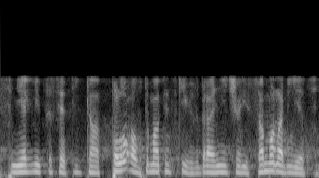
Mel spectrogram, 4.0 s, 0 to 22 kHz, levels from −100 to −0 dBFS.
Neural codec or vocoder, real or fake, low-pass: codec, 16 kHz, 2 kbps, FreqCodec, larger model; fake; 3.6 kHz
